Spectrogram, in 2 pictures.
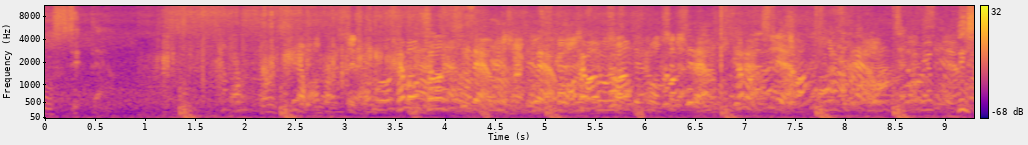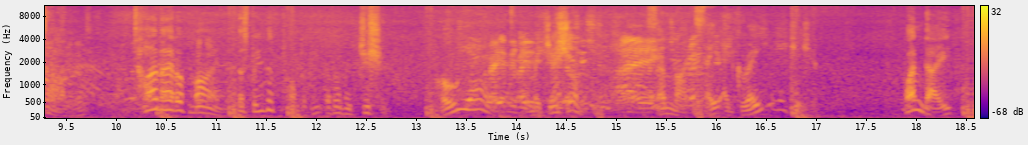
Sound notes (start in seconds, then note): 13.2 chatter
